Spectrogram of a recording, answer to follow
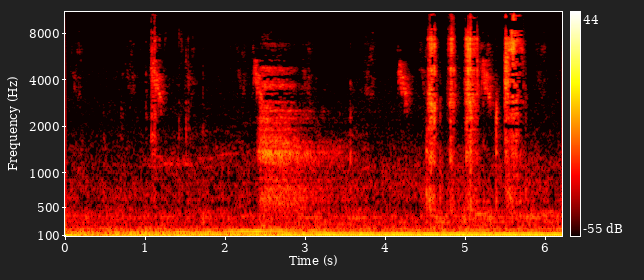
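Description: Steady low hum of a vehicle's engine idling, heard from inside the cabin, with a short soft hiss about two and a half seconds in and a few faint clicks.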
